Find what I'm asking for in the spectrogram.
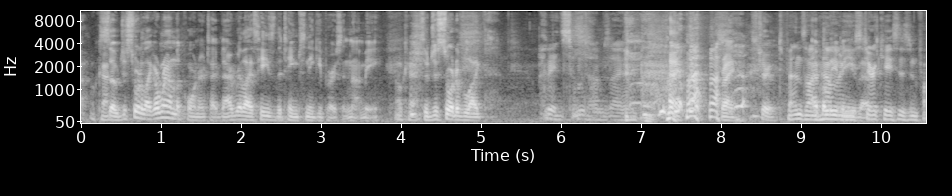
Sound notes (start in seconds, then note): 6.8 laughing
